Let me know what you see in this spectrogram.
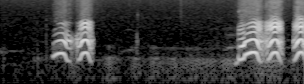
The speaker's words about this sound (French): c'est un tout jeune éléphant de mer. On aimait beaucoup les imiter, se mettre en face d'eux et les imiter.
